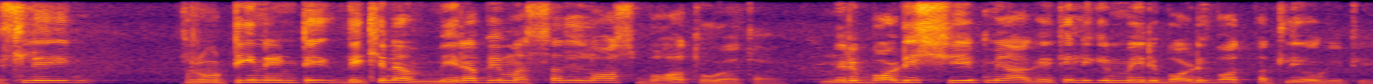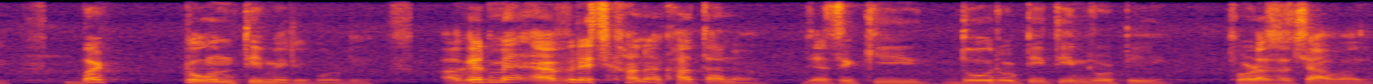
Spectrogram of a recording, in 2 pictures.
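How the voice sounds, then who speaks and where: A man with an unremarkable speaking voice talks at a moderate pace with a fairly high pitch and lively intonation. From Chhattisgarh, India. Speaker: fitness influencer and college student. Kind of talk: interview answer. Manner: casual.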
